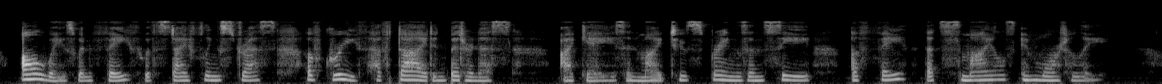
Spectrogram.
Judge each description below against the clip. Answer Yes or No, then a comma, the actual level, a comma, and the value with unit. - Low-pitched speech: No, high, 190 Hz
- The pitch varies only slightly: Yes, narrow, 2.3 semitones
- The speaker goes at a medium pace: No, slow, 130 wpm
